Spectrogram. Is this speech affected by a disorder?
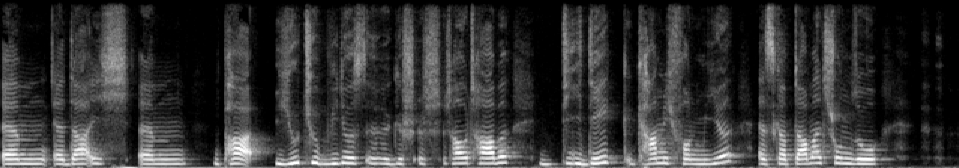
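Yes: stuttering; none when singing with melody, present when rapping without melody; age 12, stuttering a lot in this conversation; stutters often, less in podcast flow or on liked topics, often speaks fast, better slower; here prolonged sounds.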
